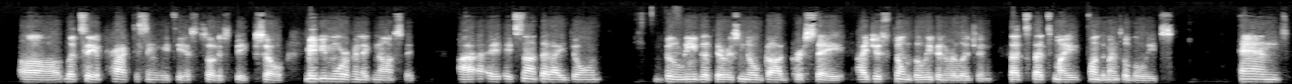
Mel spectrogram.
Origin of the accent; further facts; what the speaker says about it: Northeastern United States, United States; I was born and raised in the States in the Northeast.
